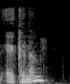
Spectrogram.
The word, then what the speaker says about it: Ickenham: David, I used to live in Ickenham. – Did you? – Yeah, which is well named. The first syllable is Ick.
